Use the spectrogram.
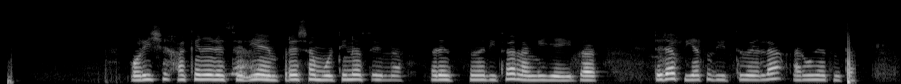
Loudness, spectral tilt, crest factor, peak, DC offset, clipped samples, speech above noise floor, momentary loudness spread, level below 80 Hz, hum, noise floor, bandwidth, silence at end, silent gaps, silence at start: -21 LUFS; -10.5 dB/octave; 20 dB; -2 dBFS; under 0.1%; under 0.1%; 49 dB; 9 LU; -50 dBFS; none; -69 dBFS; 5 kHz; 0.45 s; none; 0.05 s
